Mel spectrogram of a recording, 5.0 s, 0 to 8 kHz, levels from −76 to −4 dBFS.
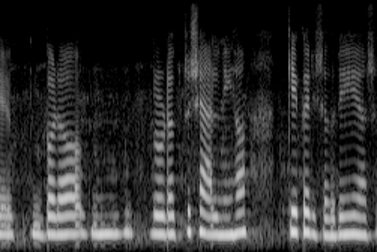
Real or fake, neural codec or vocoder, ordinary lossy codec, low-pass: fake; codec, 16 kHz, 8 kbps, FunCodec, trained on Chinese and English, 25 frames a second; none; none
